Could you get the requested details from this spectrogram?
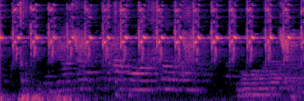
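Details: Plain prinia (ciblek sawah), tame and in full song, delivering a long 'nembak panjang' run of sharp, high, clicking buzzy notes repeated evenly almost three times a second, with faint low thumps at the start.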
